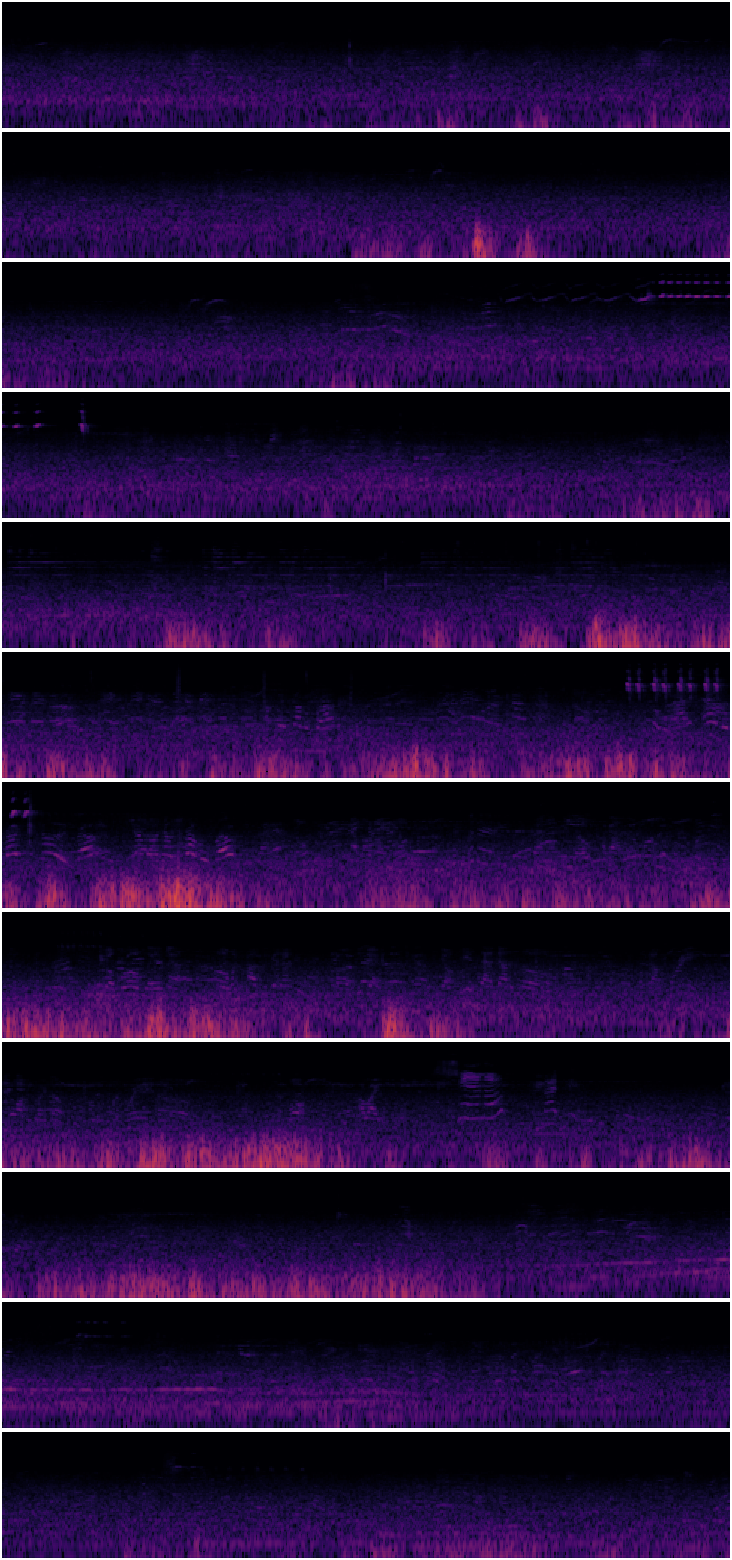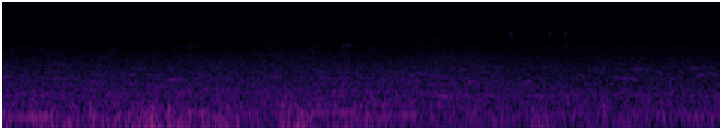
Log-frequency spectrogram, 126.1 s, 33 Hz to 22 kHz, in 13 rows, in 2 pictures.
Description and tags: Part of the Dallas/Toulon Soundscape Exchange Project
Date: 4-5-2011
Location: Dallas, West End Station
Temporal Density: 3
Polyphonic Density: 3
Busyness: 4
Chaos: 2
people-talking, bells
